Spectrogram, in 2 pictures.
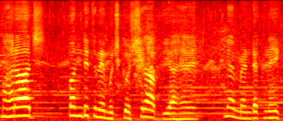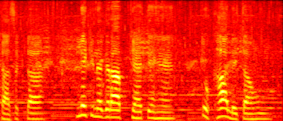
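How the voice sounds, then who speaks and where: A man's voice: fairly high pitch, measured pace, close to an everyday voice. An actor voicing a sly old male snake in a cartoon moral story, speaking in a deferential, wheedling manner. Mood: weary, pleading. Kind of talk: animated Hindi moral story dialogue. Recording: music behind the voice.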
